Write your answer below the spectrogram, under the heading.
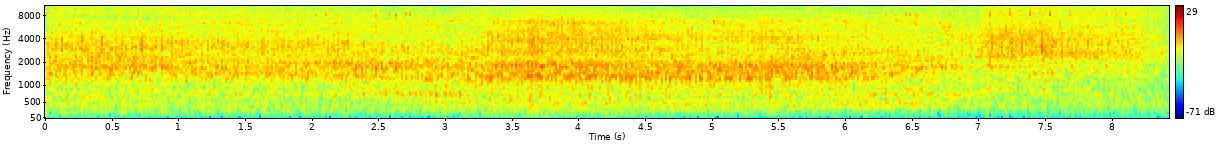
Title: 2.2 vectra c Sri 03 plate ticking noise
